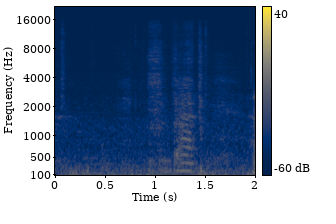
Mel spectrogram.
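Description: Faint low rumble with a brief murmured man's voice a little over a second in.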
